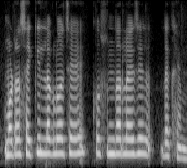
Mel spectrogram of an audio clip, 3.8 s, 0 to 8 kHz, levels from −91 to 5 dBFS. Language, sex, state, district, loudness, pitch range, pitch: Angika, female, Bihar, Bhagalpur, -18 LUFS, 255-270 Hz, 265 Hz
